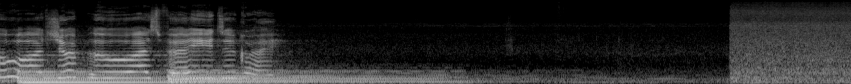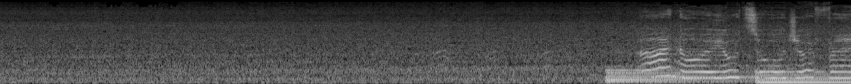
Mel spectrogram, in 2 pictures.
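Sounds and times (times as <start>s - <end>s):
waterfall rushing: 7.3s - 17.0s.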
